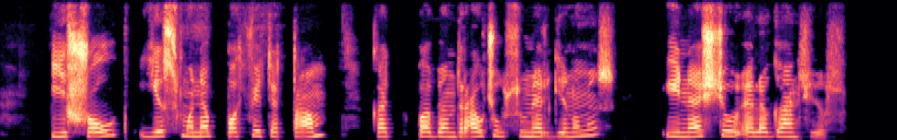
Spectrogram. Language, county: Lithuanian, Kaunas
